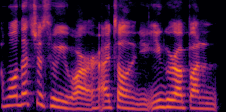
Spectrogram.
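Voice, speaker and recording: A woman hosting a podcast, firing off quick either-or questions and giggling between them. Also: on the low side, animated, fairly bright tone. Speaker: podcast host asking questions. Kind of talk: casual chat.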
